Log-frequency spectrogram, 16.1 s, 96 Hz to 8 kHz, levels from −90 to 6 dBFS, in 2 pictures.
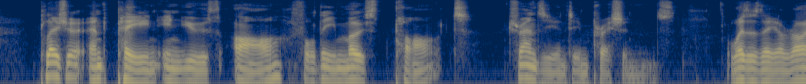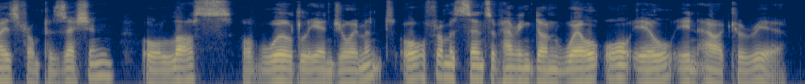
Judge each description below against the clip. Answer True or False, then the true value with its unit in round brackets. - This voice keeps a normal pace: False (130 wpm)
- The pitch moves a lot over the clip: False (2.8 semitones)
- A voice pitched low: True (110 Hz)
